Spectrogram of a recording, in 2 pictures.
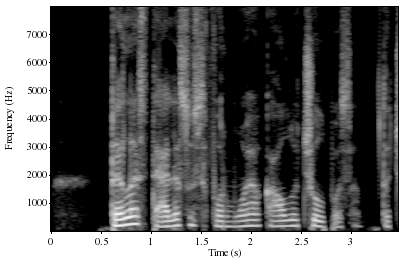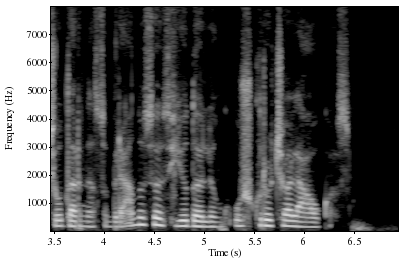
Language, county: Lithuanian, Vilnius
